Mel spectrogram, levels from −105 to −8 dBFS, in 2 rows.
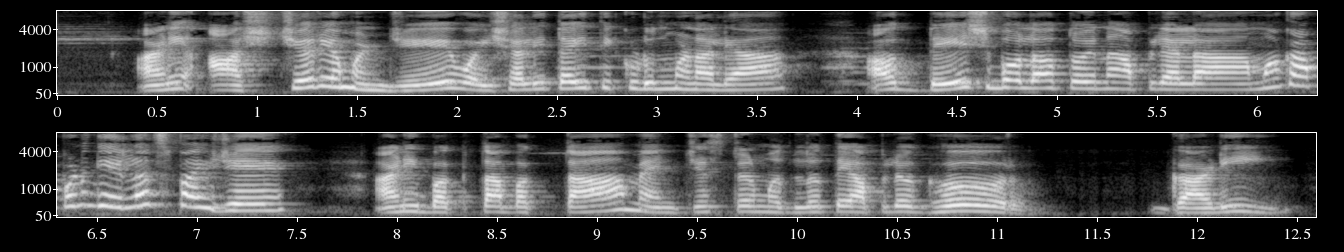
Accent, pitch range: native, 195-275 Hz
